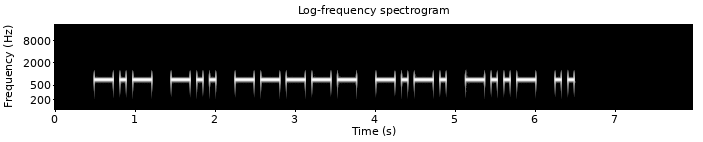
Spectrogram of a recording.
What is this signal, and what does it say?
Morse code, heard as a keyed tone, about 16 wpm, 700 Hz. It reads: KD0CXI
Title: USA Call Signs - 6 Characters - 2x Character Spacing - 15wpm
